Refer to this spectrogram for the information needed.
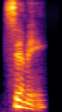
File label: "semi", Indian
